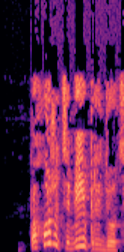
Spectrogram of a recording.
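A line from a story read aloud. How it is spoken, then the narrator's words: Joyful exclamation. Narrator (Russian): радостно воскликнул глашатай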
